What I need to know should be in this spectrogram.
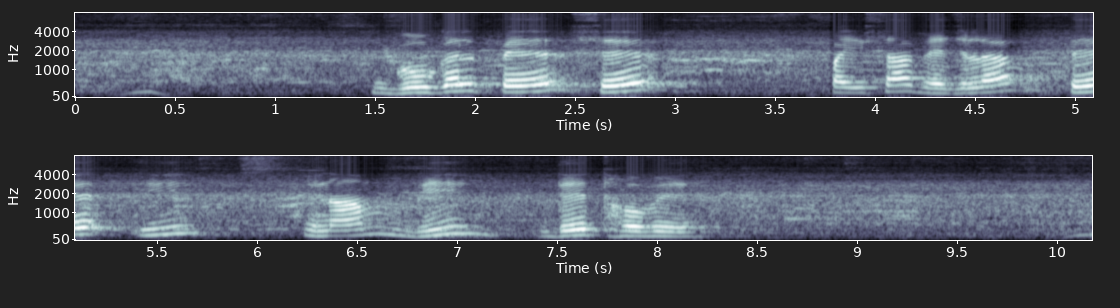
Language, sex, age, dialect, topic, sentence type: Bhojpuri, male, 60-100, Northern, banking, statement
